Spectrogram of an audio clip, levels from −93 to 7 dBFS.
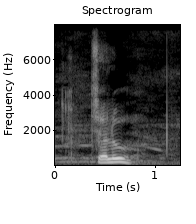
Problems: none marked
